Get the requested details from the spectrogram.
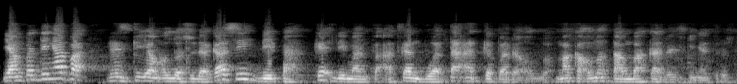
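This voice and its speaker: A young adult man with a Sundanese accent preaching a lively, playful sermon and acting out prayers. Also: medium pitch, moderate pace, hardly any pauses, dull audio. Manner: animated, playful, acts out prayers and voices.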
